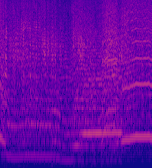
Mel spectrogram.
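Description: Worship singing: a lead singer and backing vocalists into microphones, holding long notes that slide between pitches.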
